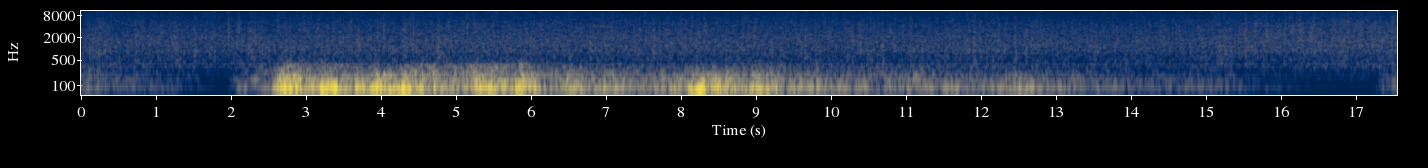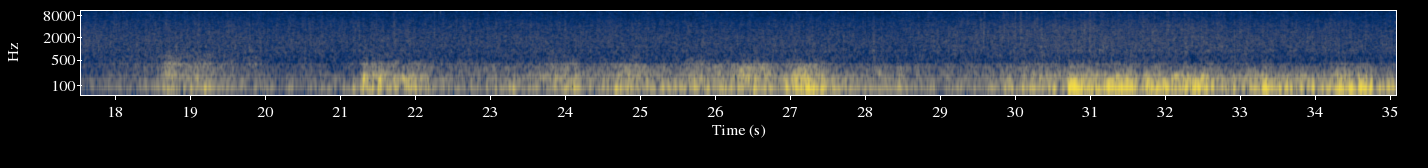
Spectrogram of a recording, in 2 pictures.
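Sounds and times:
steady hiss of rain: 0.0s - 35.0s
rolling thunder: 2.5s - 11.4s, 17.6s - 35.0s.

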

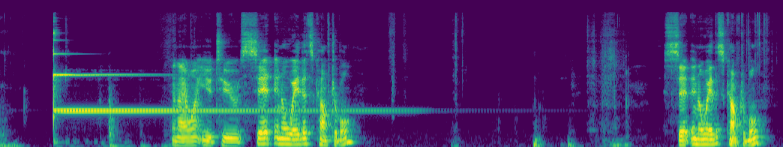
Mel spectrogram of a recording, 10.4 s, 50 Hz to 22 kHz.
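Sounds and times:
meditation bell struck and ringing: 0.7s - 6.4s
speech: 2.3s - 4.8s, 9.0s - 10.3s.

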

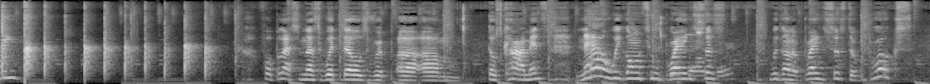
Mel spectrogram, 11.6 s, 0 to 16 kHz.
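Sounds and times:
sharp hand claps: 0.0s - 2.8s
speech: 3.3s - 11.4s.

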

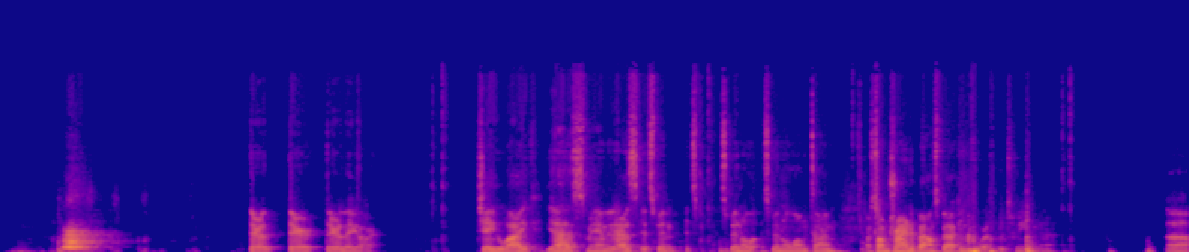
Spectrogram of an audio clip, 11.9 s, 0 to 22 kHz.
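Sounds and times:
dog barking: 0.6s - 1.2s
speech: 3.4s - 3.8s, 4.8s - 10.4s.

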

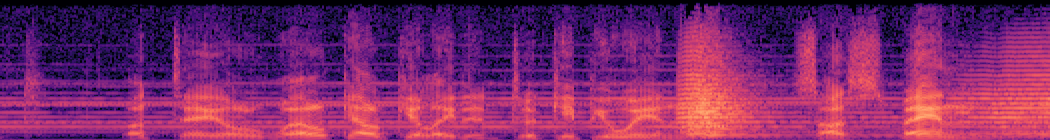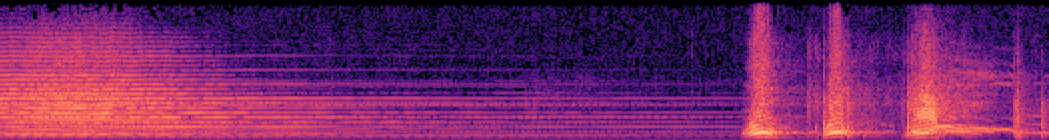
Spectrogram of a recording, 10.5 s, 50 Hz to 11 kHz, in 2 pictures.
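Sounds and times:
sustained musical chord: 0.0s - 9.1s
speech: 0.6s - 5.2s
dog barking: 9.0s - 10.4s.

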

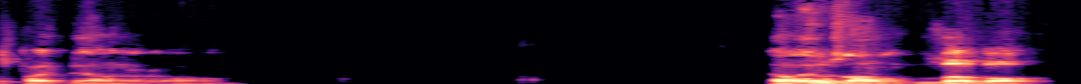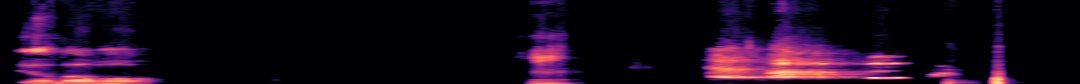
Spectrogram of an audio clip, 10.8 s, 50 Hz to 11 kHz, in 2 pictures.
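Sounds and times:
speech: 0.1s - 1.2s, 3.8s - 6.2s, 8.0s - 8.4s
dog yowling: 9.0s - 10.1s.

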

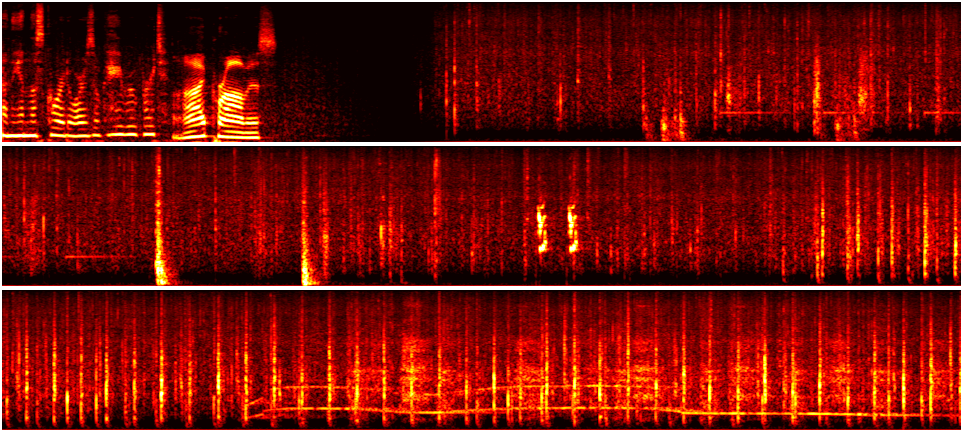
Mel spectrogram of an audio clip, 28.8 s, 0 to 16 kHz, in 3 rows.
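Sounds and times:
speech: 0.0s - 2.9s
rain pattering on a hard surface: 0.0s - 28.7s.

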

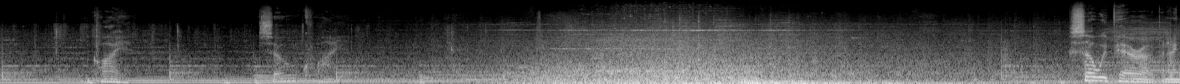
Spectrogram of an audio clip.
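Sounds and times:
speech: 0.9s - 1.8s, 2.5s - 3.6s, 10.7s - 11.7s
subway train rumbling along the tracks heard on board: 3.6s - 11.7s
faint high metallic whine of subway train: 3.8s - 11.7s.

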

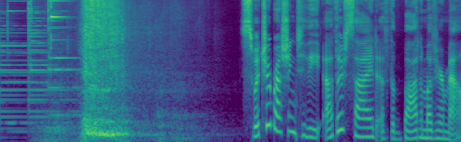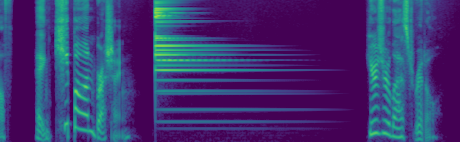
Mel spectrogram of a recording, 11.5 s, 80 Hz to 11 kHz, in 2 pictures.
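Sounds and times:
bright chime-like tones: 0.0s - 2.0s, 7.7s - 9.7s
tiger roaring: 0.5s - 2.8s
speech: 3.0s - 7.5s, 10.4s - 11.3s.

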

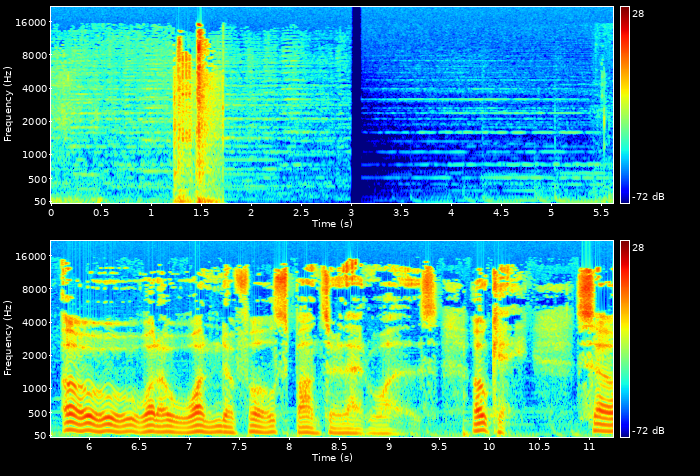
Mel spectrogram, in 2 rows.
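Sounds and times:
door swinging shut with a thud: 1.2s - 1.8s
speech: 5.7s - 10.3s, 10.9s - 11.2s.

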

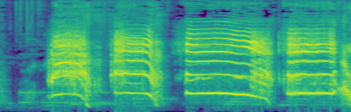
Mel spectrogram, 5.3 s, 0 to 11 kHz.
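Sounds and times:
person imitating a baby screaming: 0.7s - 5.1s.

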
